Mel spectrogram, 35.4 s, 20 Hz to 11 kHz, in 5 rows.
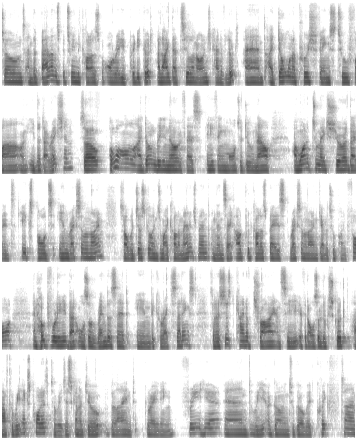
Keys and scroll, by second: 3.2 super+s, 27.1 super+a, 30.2-31.9 typing.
